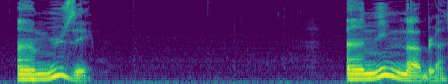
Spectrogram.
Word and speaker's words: immeuble: Un immeuble. So you can see I'm making this little liaison between the two. Un immeuble. Final E, not pronounced.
